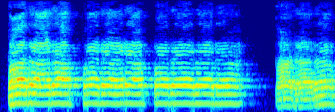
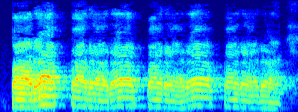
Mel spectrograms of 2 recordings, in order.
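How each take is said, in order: First: Chanted, steady even beats, parará parará with equal stress on each; chanted, tap out the fixed martelo beat on parará; martelo rhythm chant. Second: Parará with a rolling lilt that falls away low at the end; galope beira-mar rhythm. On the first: Teacher showing the listeners the martelo's fixed rhythm, evenly chanted. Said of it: "tem uma prosódia fixa". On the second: Teacher contrasting the galope beira-mar rhythm with the martelo, lilting chant. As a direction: swing the galope beat on pará, parará, then let it drop. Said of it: "que é a seguinte".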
